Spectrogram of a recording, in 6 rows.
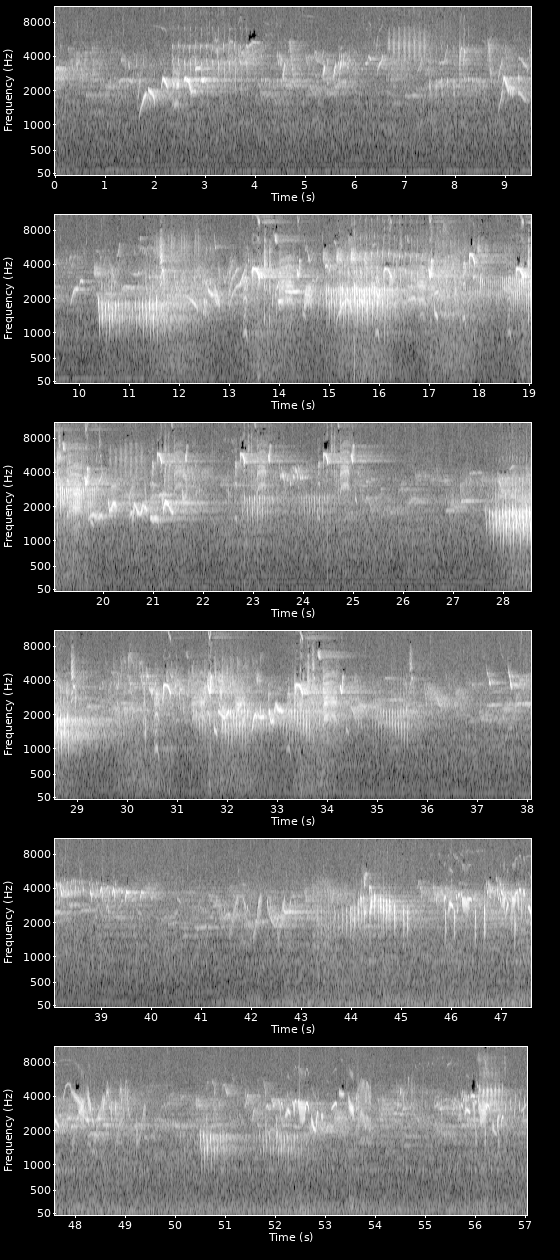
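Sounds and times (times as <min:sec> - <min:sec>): birds chirping and singing: 0:10.0 - 0:25.6, 0:40.7 - 0:57.0.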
